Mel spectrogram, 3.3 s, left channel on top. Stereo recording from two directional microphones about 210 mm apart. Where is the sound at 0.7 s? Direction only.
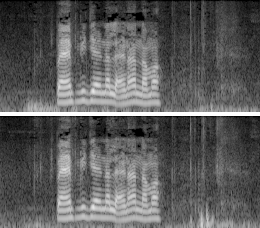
Centre (ahead or behind).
